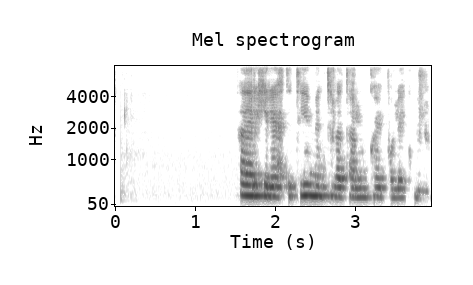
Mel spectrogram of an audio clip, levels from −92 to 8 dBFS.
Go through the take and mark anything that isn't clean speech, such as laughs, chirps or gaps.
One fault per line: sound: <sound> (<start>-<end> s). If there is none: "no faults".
no faults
